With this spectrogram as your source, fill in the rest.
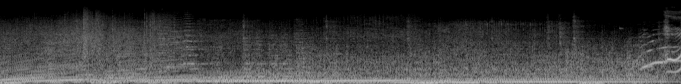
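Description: Cartoon vehicle that has transformed into a motorcycle, its engine roaring continuously with rising and falling pitch and squealing tires, loud and steady over an action soundtrack.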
